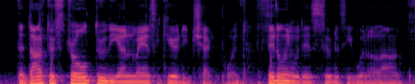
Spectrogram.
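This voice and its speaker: The speech runs at a very fast pace with ordinary pitch variation. Noticeable background noise sits under it. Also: man. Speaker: aspiring voice actor. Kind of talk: read story narration.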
